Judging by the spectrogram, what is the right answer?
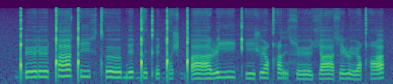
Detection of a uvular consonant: present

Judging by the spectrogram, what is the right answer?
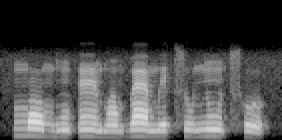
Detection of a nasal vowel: present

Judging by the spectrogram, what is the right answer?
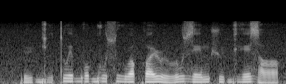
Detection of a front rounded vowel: present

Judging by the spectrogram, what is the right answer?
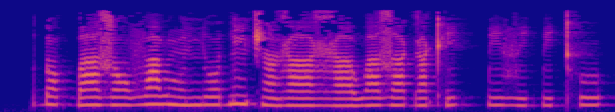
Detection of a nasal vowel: present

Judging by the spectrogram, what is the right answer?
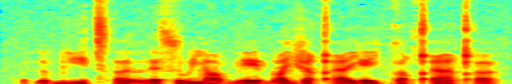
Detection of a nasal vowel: absent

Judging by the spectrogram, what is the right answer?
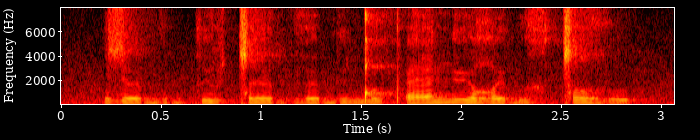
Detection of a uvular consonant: present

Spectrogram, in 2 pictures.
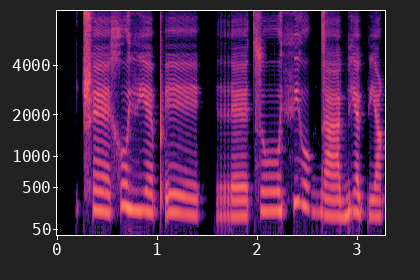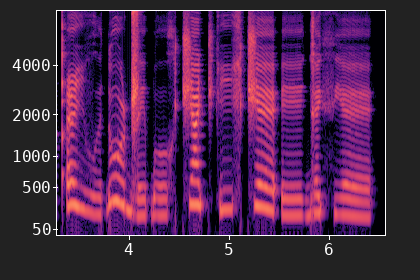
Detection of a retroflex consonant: present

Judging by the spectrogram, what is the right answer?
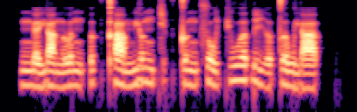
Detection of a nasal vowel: absent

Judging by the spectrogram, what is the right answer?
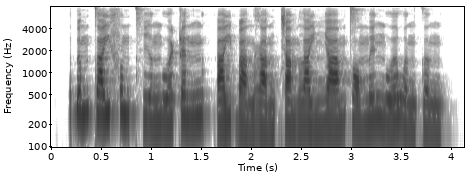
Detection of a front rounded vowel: absent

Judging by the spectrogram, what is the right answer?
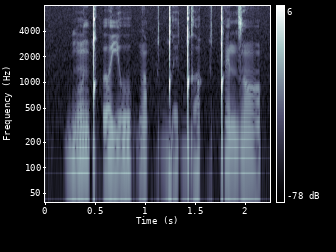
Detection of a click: present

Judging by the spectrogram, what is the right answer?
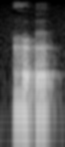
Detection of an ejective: absent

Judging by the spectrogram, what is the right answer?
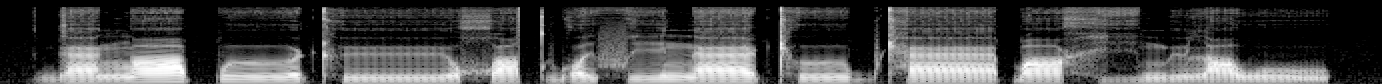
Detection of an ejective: absent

